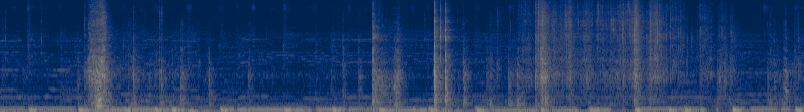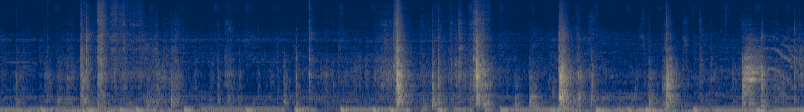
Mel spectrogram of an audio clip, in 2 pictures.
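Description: Background music with a steady beat, over crinkling plastic wrap and short knocks as shrink-wrapped card boxes are picked up, turned over and set down.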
